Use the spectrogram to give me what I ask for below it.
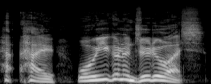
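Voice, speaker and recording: A man's voice: high voice, lively intonation, fairly quick, no room sound, voice pushed up. Man playing a colloquial ambulance driver, dry recording. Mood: frightened. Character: dismissive, gruff-talking male ambulance driver, easily cowed. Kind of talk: old radio serial acting.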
